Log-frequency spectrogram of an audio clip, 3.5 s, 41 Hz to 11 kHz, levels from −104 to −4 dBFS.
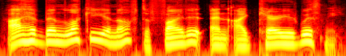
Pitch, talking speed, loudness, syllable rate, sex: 150 Hz, 240 wpm, -19 LUFS, 5.4 syllables/s, male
